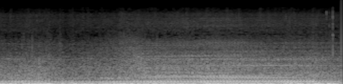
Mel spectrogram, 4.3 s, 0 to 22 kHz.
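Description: A motorcycle with an engine over 800cc and stock pipes runs with a loud, steady low rumble and slight rises in pitch, wind buffeting the microphone, no voices.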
